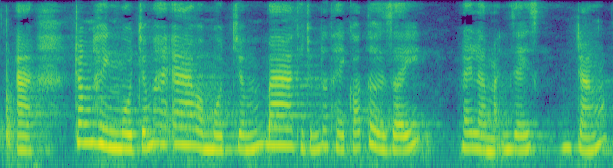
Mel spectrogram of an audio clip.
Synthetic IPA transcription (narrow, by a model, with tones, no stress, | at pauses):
ʔaː˨˩t͡ɕɔ˧wŋ͡mɦï˨˩ŋ̟mo˨˩t̚t͡ɕə˨˦mhaː˧jʔaː˧vaː˨˩mo˨˩t̚t͡ɕə˨˦mɓaː˧t̪ʰi˨˩t͡ɕʊ˨˦ŋ͡mt̪aː˧t̪ʰə˨˦jkɔ˨˦t̪əː˨˩zə˨˦j | ɗə˧jlaː˨˩ma̰˧˨jŋ̟zə˨˦j | ŋt͡ɕa˨˦ŋ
